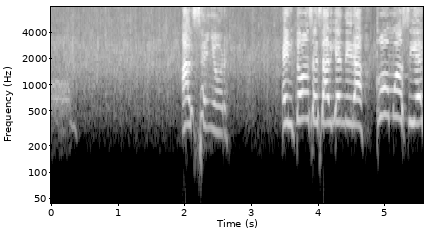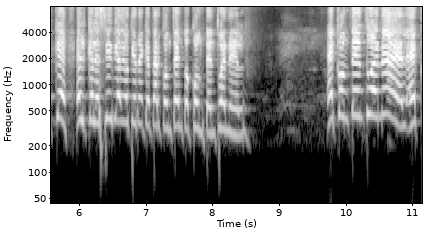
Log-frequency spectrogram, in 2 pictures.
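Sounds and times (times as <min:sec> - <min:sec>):
audience applause: 0:00.0 - 0:05.2
speech: 0:02.0 - 0:02.8, 0:03.5 - 0:08.6, 0:09.8 - 0:11.1.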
